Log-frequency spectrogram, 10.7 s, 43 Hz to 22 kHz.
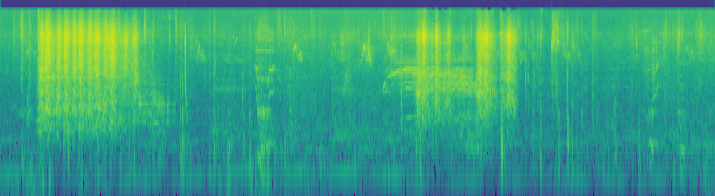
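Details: Purebred Lusitano horse at a stud farm that has bred the breed for over 20 years, giving loud, harsh, noisy whinnies, one near the start and a second, partly tonal neigh around the middle, with hoof clops and soft background noise.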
